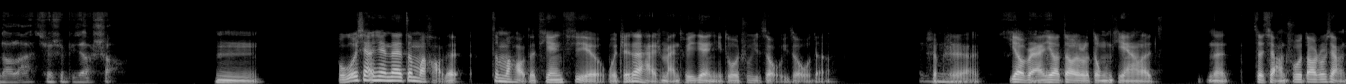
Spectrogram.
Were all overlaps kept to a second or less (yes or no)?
no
